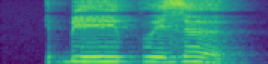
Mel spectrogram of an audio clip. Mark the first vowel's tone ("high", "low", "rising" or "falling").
high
